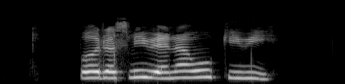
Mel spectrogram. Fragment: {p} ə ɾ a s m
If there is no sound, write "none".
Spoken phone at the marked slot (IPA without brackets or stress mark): p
